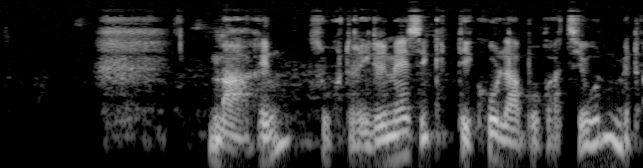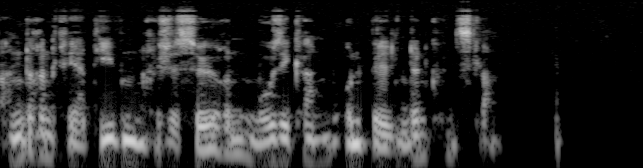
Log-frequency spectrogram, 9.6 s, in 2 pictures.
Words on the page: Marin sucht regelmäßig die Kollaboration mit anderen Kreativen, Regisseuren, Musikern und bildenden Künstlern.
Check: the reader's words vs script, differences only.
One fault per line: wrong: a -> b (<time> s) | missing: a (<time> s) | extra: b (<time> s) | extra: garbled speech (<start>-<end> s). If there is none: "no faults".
no faults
